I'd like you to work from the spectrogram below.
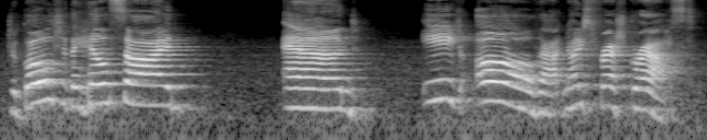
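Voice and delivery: loud, bold goat declaration; biggest billy goat. A narrator's reading. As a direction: state your plan forcefully, phrase by phrase.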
